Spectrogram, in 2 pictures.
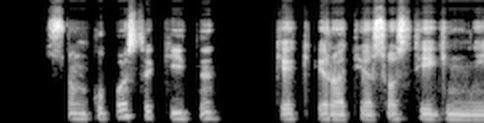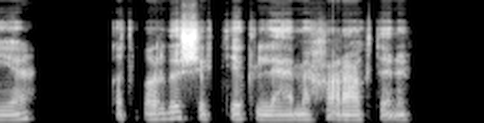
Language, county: Lithuanian, Vilnius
